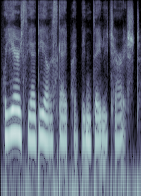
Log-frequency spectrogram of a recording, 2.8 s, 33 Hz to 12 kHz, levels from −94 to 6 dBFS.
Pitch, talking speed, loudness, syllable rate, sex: 180 Hz, 210 wpm, -18 LUFS, 5.9 syllables/s, female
